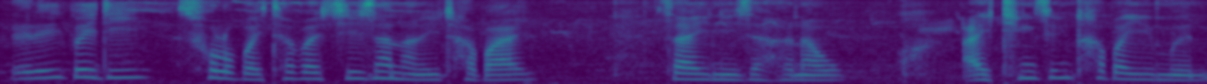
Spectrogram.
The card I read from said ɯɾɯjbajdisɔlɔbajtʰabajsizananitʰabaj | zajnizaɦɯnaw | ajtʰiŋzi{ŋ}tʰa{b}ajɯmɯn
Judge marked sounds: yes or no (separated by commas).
yes, yes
